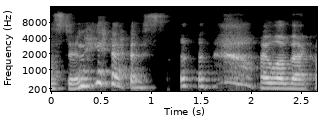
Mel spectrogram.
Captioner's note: laughs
